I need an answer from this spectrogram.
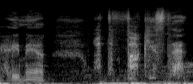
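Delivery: creepy, hushed, stoner-style whisper. Retelling a creepy stoner guy on the subway: imitating a creepy stoner whispering. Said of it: "whispers to the person next to him".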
